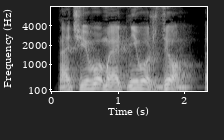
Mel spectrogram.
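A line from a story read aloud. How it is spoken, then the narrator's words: Barking snap. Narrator (Russian): Рявкнул Роллинс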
